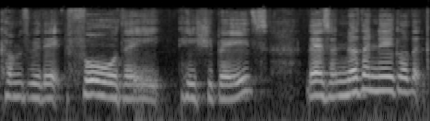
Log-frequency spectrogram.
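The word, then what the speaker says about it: heishi: spinner so a sort of and actually you pronounce these beads HEI not heshi but it doesn't really matter we all know what what we're talking about but HEI it was a tribe in New Mexico apparently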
